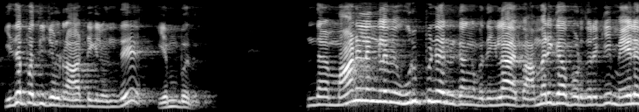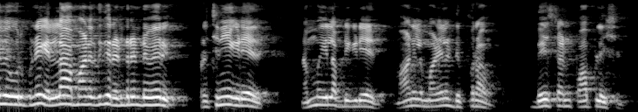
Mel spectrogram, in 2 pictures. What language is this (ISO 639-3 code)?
tam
